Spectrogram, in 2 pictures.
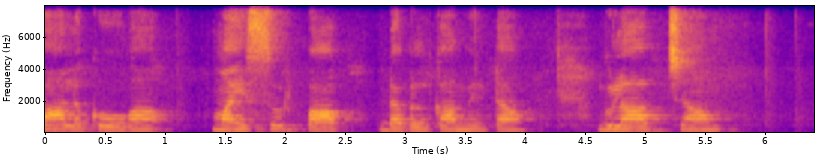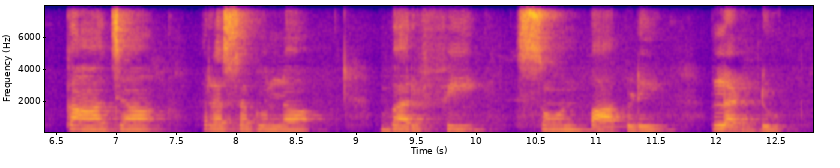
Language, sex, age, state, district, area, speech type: Telugu, female, 18-30, Andhra Pradesh, Kurnool, rural, spontaneous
